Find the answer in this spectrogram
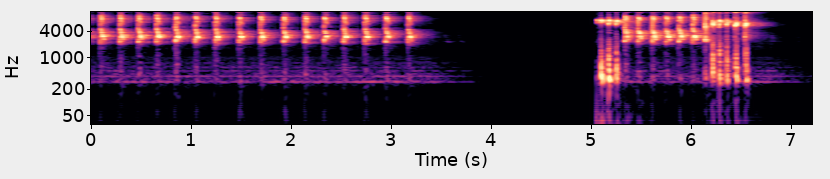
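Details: Lovebird in vigorous ngekek song, used to draw other birds into singing. Regular high, grating notes repeat about three times a second, then after a pause a denser, harsher burst with squeaky accents follows.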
